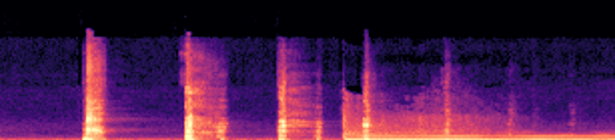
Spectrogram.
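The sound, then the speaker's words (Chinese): A frail, sickly man coughs in a handful of harsh, dry bursts spaced roughly half a second apart, with no talk. “那本就像个痨病鬼一样的唐枕已经率先捂着胸口去一边咳嗽了起来”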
